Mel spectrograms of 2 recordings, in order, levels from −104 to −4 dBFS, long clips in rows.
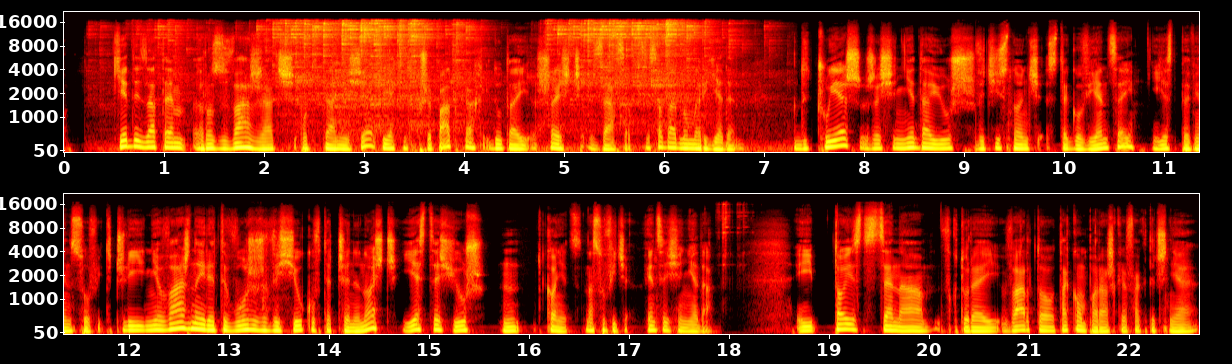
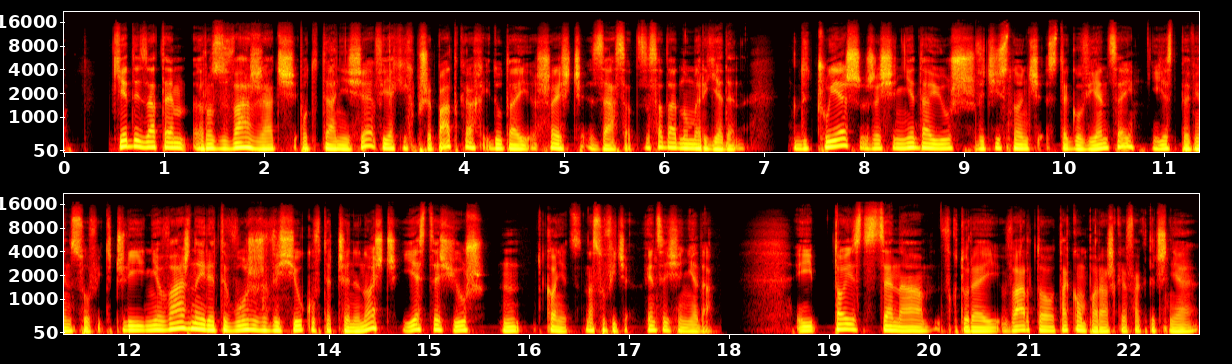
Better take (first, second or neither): second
